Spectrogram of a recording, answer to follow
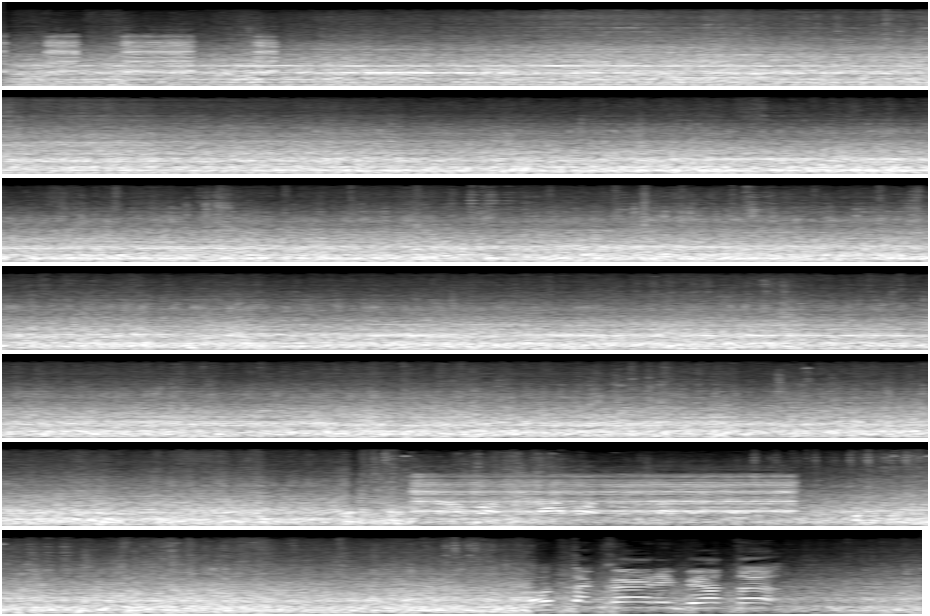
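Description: Steady engine and road noise inside the cab of a MAN tractor unit driving at speed. Near the end, a pitched horn-like tone sounds for about two seconds.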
